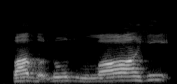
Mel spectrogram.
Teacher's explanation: فضل اللہ، یہ اس میں جلالت سے پہلے پیش ہے، تو اس میں جلالت کے لام کو موٹا اور پر کر کے پڑھیں گے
